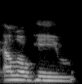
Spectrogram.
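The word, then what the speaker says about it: אלוהים: um other thing about the word god which is pronounced Elohim and then there are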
